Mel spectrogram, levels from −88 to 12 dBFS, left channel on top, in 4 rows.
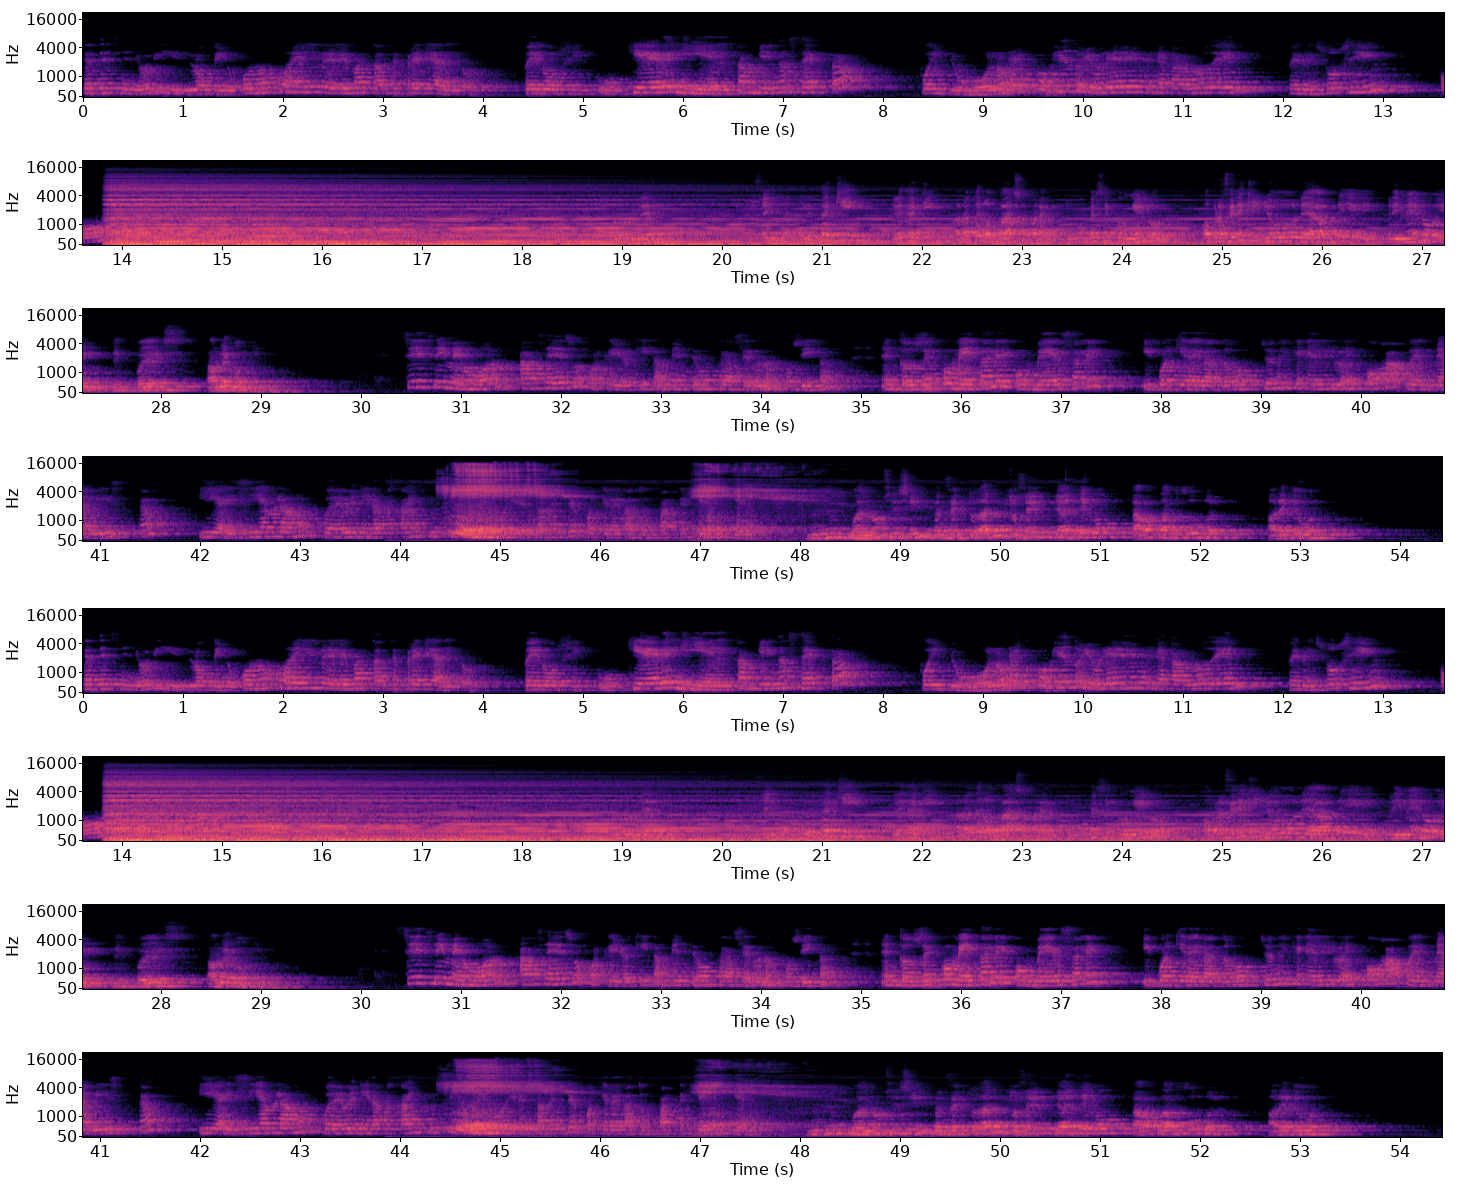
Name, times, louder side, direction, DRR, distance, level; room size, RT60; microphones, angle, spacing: voice 1, 0.0-3.9 4.4-7.6 8.4-11.6 12.1-13.0 13.6-16.3 30.4-34.7 35.2-37.4 37.8-41.6 42.0-47.5, right 1 dB, 25° right, 0 dB, 0.5 m, -33 dB
sound 1, 13.8-26.8, equal, 40° right, 0.8 m, -25 dB
voice 2, 18.2-19.5 20.1-21.4 21.7-24.4 24.8-28.2 28.5-29.1 48.1-52.3 52.7-53.1, left 1 dB, 75° left, 0 dB, 0.8 m, -29 dB
sound 2, 44.4-45.8 46.9-48.1 48.3-48.4 50.1-50.2, left 2 dB, 45° left, 0.5 m, -28 dB
5.1 x 2.3 x 3.4 m, 1.3 s
head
